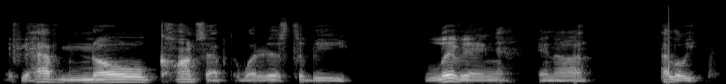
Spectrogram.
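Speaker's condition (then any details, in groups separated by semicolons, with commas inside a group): No condition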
